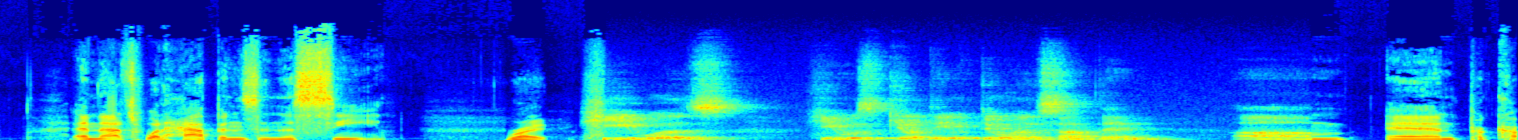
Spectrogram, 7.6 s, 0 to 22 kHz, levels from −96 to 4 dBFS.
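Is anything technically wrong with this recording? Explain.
Yes, there's a switch to a distant microphone from 3.05 s to 6.55 s. Right at 3.05 s the speech suddenly goes roomy and hollow, thinner in the low end, and drops by about 10 dB, with more background noise underneath, sitting roughly 30 dB below the speech. At 6.55 s it snaps back to the close, full sound. The likely cause is that the close mic's feed dropped out and the mix fell back to a mic much further away.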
